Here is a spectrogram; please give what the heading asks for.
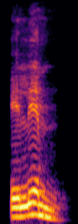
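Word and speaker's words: עלם: no no se dice me pillaste se dice elem mundo se dice olam y oculto se dice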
